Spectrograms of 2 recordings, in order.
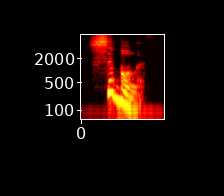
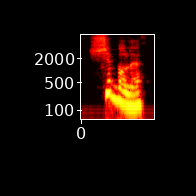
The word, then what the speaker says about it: Shibboleth: But he said, that is the Ephraimite, Sibboleth. Did you get the difference? Shibboleth versus Sibboleth. For he could not pronounce it correctly.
